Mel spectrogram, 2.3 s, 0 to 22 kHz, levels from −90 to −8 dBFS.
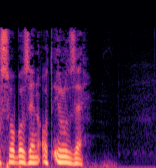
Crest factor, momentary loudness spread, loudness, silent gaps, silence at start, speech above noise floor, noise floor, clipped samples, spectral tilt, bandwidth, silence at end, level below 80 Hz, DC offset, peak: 16 dB; 7 LU; -20 LUFS; none; 0 s; 44 dB; -64 dBFS; under 0.1%; -5.5 dB/octave; 11.5 kHz; 1.1 s; -46 dBFS; under 0.1%; -6 dBFS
